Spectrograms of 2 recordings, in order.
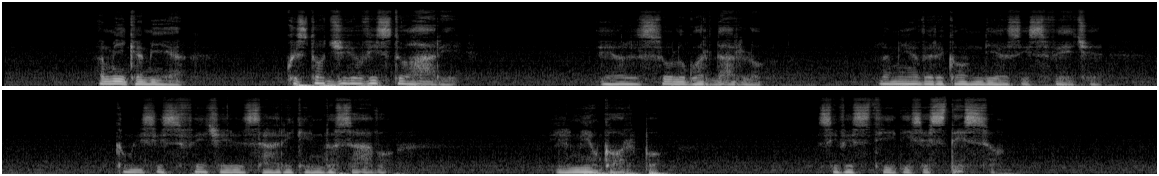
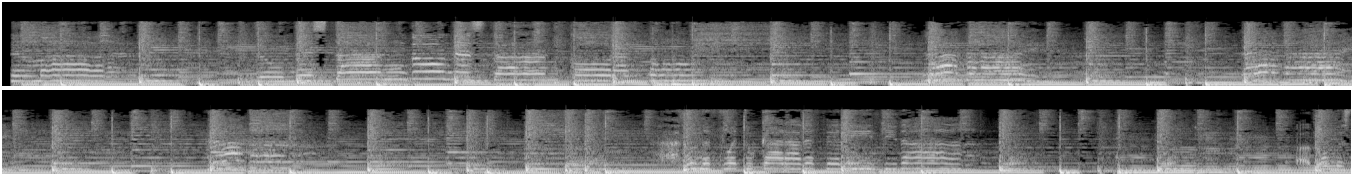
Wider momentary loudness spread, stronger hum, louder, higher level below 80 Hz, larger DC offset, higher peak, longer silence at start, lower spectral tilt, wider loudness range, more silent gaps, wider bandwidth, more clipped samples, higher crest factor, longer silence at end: first, 17 LU vs 5 LU; neither; second, -30 LUFS vs -13 LUFS; second, -44 dBFS vs -18 dBFS; neither; second, -12 dBFS vs 0 dBFS; about the same, 0.05 s vs 0.1 s; about the same, -4 dB/octave vs -5 dB/octave; first, 5 LU vs 2 LU; neither; first, 15.5 kHz vs 8.8 kHz; neither; first, 20 dB vs 12 dB; about the same, 0 s vs 0 s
